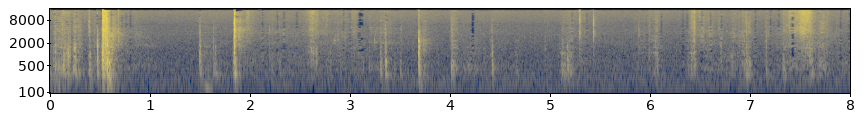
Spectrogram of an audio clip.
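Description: A screwdriver prying up the metal retaining tabs of the inner window felt strip on a Honda Civic door, and the strip being worked loose. It makes scattered sharp clicks and scrapes, about a dozen in all, the loudest about half a second in and just before two seconds.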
